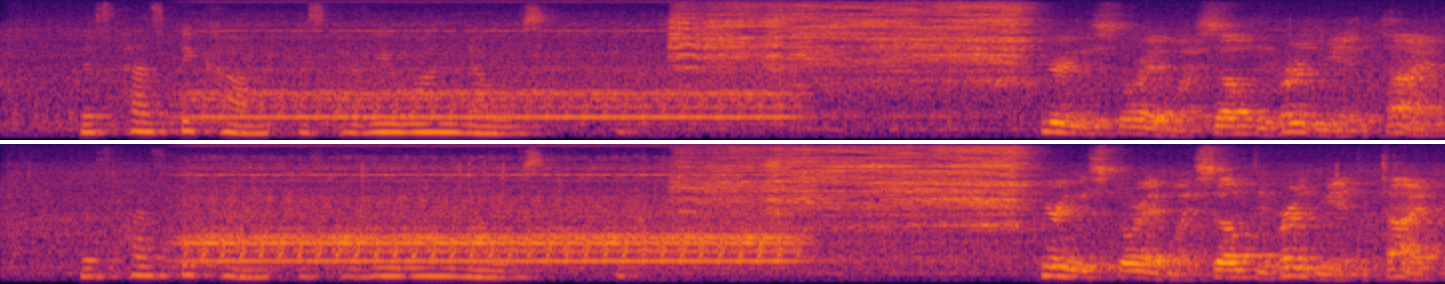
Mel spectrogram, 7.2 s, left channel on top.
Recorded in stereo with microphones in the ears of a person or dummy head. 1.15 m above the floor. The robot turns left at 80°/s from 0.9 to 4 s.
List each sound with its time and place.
0.4 s a woman speaking: 140° left, 0.6 m; by 3.2 s 50° right, 0.6 m
3.3 s cutlery clinking: 30° left, 3.5 m; by 5.1 s 25° right, 3.5 m
5.2 s a man speaking: 55° right (ahead or behind), 1.6 m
